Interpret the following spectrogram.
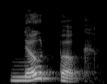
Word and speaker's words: notebook: Notebook. Notebook. Stress on note.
